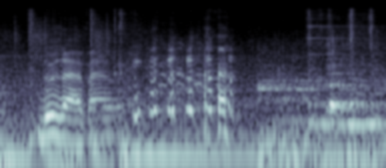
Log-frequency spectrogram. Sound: laughs

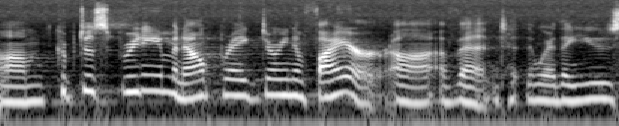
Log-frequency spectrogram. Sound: slurs words

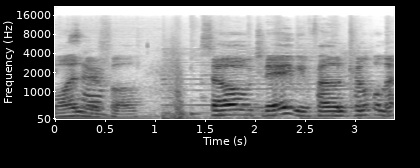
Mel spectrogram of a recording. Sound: air whooshing

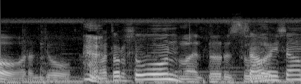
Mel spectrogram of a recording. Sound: Javanese

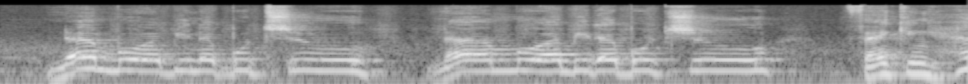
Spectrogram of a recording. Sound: praying in Japanese

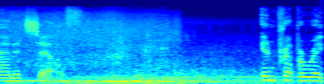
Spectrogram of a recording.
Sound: bomber engines roaring

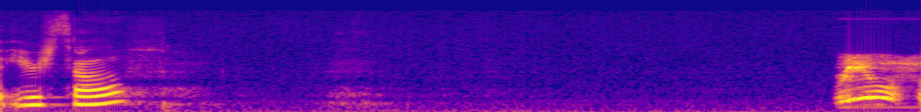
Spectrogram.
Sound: silence

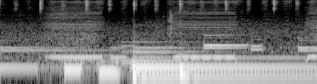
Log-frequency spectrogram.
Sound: cellphone buzzing

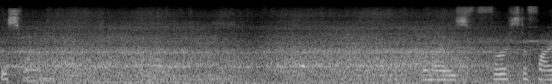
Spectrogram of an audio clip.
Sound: train whizzing

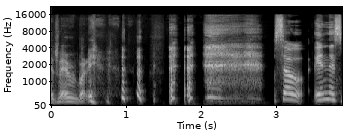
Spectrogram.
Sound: laughter

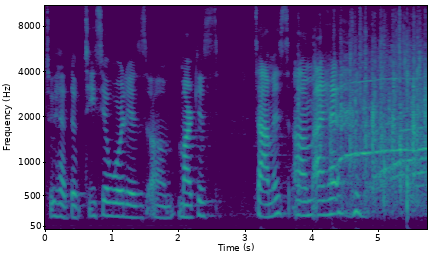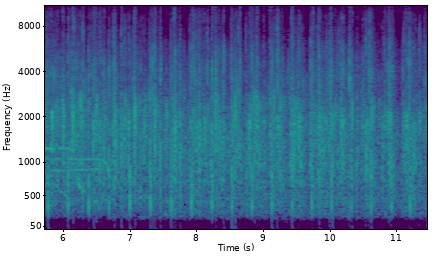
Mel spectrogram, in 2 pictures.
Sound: applause, cheering

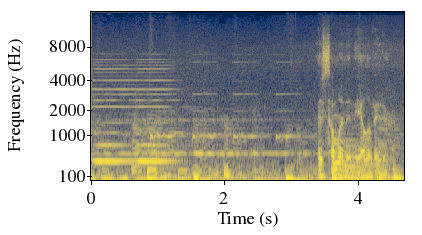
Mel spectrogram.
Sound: computer beeping

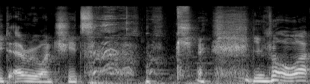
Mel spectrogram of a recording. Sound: laughs

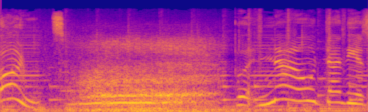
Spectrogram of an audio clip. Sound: loud roar

